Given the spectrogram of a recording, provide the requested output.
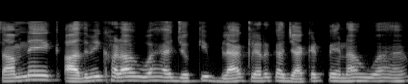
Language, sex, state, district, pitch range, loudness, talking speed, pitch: Hindi, male, Jharkhand, Palamu, 155-180 Hz, -20 LUFS, 220 wpm, 160 Hz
